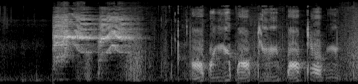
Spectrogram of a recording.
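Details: Pet talking parrot playing inside a home; a second-long harsh, raspy screech, then a run of short speech-like chattering syllables pulsing about three times a second.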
